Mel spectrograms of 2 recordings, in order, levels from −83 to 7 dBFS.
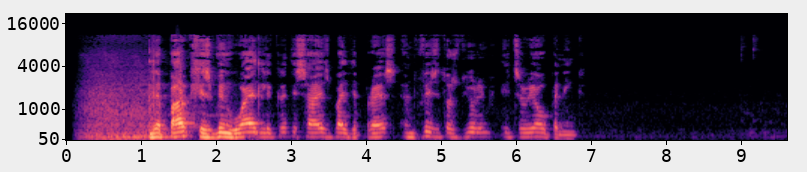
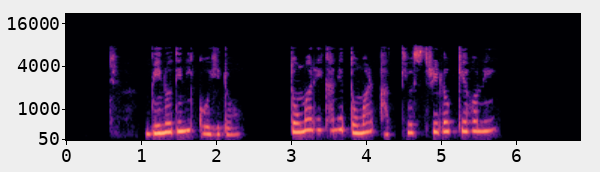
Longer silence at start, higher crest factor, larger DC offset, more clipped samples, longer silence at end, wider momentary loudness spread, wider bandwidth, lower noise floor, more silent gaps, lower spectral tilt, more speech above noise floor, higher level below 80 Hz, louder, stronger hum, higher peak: second, 0.2 s vs 0.6 s; about the same, 18 dB vs 16 dB; neither; neither; first, 2.85 s vs 1.15 s; about the same, 19 LU vs 17 LU; first, 11.5 kHz vs 8 kHz; second, -67 dBFS vs under -90 dBFS; neither; about the same, -5.5 dB/octave vs -4.5 dB/octave; second, 52 dB vs over 73 dB; first, -44 dBFS vs -62 dBFS; about the same, -16 LUFS vs -18 LUFS; neither; first, 0 dBFS vs -4 dBFS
